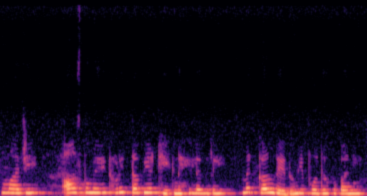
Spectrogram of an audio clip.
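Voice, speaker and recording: A sulky, lazy young daughter-in-law from a cartoon story, as a woman puts her on, whining and petulant. Her voice sits high. The sound is thin and phone-like. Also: fairly even intonation, measured pace. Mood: whiny. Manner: whiny and petulant.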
